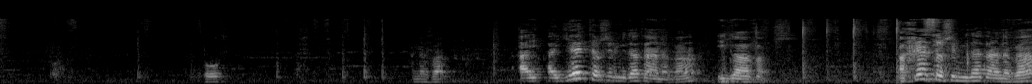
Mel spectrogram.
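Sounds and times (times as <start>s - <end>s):
pen drawing a diagram: 1.4s - 2.1s, 2.8s - 4.0s, 7.9s - 9.2s
speech: 2.0s - 2.4s, 4.2s - 8.0s, 9.0s - 10.3s.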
